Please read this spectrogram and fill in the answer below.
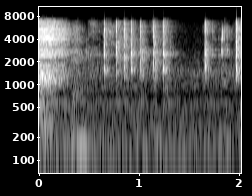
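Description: Computer keyboard typing: quick, irregular runs of key clicks, after a brief hiss at the start.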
